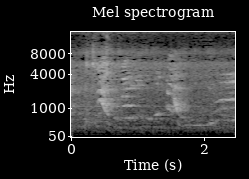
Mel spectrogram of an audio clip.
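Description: Children's voices shouting and calling out at play, a few short cries that fall in pitch.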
